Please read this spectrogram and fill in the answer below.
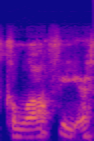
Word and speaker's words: Calafia: Okay, so now we're on to spring 2017, which was our first time using the new masthead, which I pronounce Calafia, so I have a totally different pronunciation, the name that was selected.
